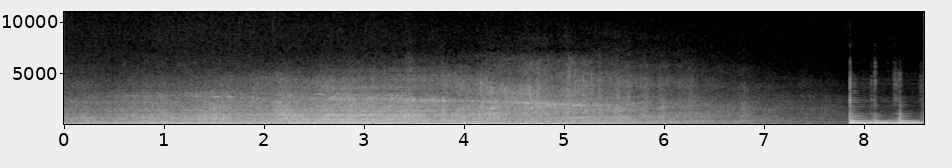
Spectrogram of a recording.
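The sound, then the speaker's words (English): A twin-engine propeller plane with four-bladed propellers roars low overhead at about 350 miles an hour across the Central Valley of California, its deep droning engines swelling loud and then fading away over several seconds, before a steady buzzing tone abruptly cuts in. “So you can imagine at 1 or 2 o'clock in the morning, this thing flying over your house at that speed with two engines, and they got four-bladed propellers on them.”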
